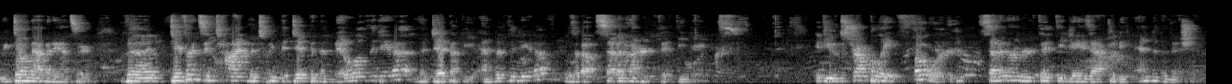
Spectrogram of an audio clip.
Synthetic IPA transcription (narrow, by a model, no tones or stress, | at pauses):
widõʊ̃nt̚hɨvɨ̃næ̃nsə˞ | ðɨdɪfɹɨ̃nsɨ̃ntʰãɪ̃mbɨtʰw̥ĩnðɨdɪpɨ̃nðɨmɪɾl̩ˠʌvðɨdeɪɾɨɨ̃nðɨdɪpɨt̪̚ðiʔɛ̰̃ndʌvðɨdeɪɾəwʌzɨbaʊtsɛvɨ̃nɦʌ̃ndɹɨdn̩fɪftidḛɪz̥ | ɨfjɨ̥stɹ̥ɑplẽɪfɔɹwə˞d̥sɛvɨ̃nhʌ̃ndɹɨdfɪftideɪzæftə˞ðiʔɛ̃ndʌvðɨmɪʃɨ̃n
